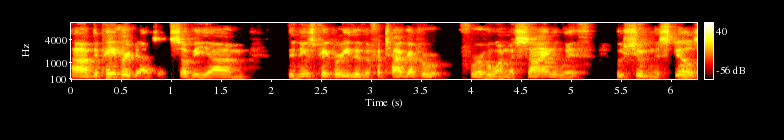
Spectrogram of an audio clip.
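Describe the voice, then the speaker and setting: With an American accent and a normal speaking voice, a man talks at a fairly quick pace at medium pitch, using ordinary pitch variation. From Chicago South Side. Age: 60s. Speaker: architecture critic. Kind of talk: casual chat.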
